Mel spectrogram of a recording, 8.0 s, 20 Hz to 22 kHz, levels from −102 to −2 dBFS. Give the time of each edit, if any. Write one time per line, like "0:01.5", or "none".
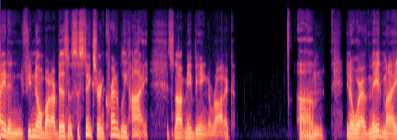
0:03.3
0:06.8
